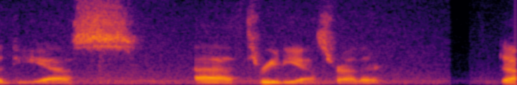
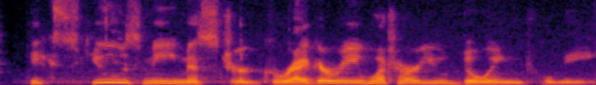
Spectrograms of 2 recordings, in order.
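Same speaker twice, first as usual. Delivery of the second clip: cartoonish, high, put-on puppet character voice; 7 semitones higher than usual. Describing riding a monster, speaker voices the monster in a Muppet voice. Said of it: "putting like a Muppet voice over".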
